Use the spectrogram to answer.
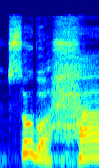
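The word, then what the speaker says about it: سبحانك: প্রিয় দর্শক, এখানে আমরা সুবহানাকা, এখানে আমরা এই হা এই জায়গা আমরা টেনে পড়ব এইভাবে, সুবহানাকা।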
